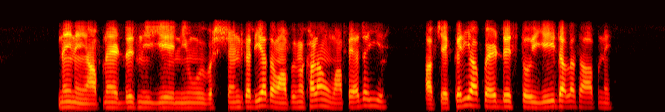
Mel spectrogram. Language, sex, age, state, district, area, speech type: Hindi, male, 30-45, Madhya Pradesh, Hoshangabad, rural, conversation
